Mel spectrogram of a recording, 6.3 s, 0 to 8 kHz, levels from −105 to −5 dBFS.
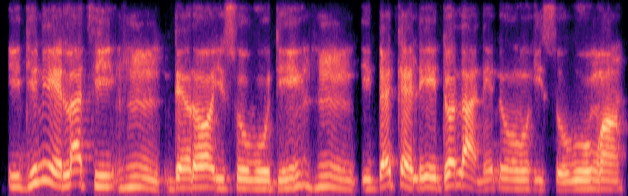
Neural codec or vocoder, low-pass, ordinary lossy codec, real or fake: codec, 16 kHz, 4 kbps, FunCodec, trained on LibriTTS, 50 frames a second; 7.2 kHz; Opus, 16 kbps; fake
